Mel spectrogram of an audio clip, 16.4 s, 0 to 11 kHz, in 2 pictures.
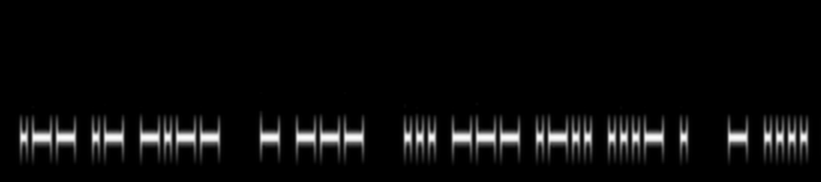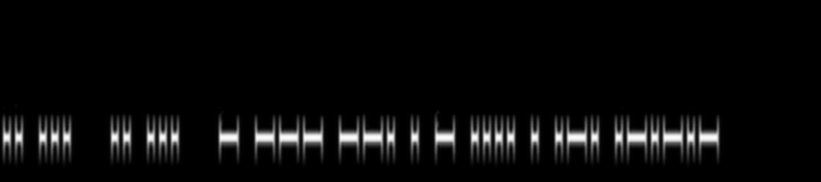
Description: Morse code, heard as a keyed tone, about 20 wpm, 700 Hz. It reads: WAY TO SOLVE THIS IS TOGETHER.
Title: Sentences with 4-Word Phrases - 20wpm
